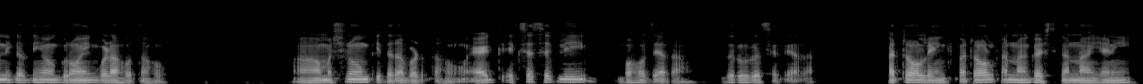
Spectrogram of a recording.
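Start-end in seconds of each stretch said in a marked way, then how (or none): none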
